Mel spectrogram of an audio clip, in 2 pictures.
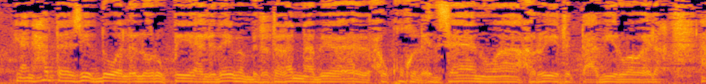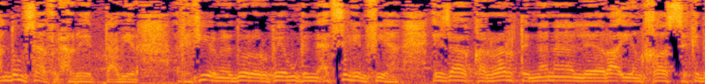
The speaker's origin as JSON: {"language": "Arabic", "country": "Egypt", "said": "لما كنت بتعامل انا كمصري او كعضو من السفاره المصريه"}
